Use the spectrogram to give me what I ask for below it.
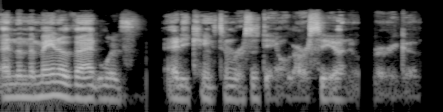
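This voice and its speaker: A man's raspy, put-on character voice at a medium pitch, very fast in pace, with big swings in loudness. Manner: depressed, flat.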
